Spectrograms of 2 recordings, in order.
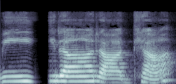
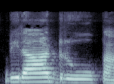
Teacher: the first ಲೆಟರ್ವಿ ಇಸ್ ದೀರ್ಘ in the second ವರ್ಡ್ the first letter ವಿ ಹಿಯರ್ is ಹರಸ್ವ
